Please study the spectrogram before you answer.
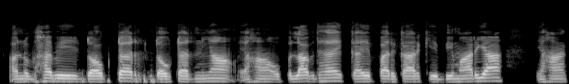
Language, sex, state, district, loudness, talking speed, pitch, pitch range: Hindi, male, Bihar, Jahanabad, -17 LUFS, 125 wpm, 135 Hz, 130-145 Hz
